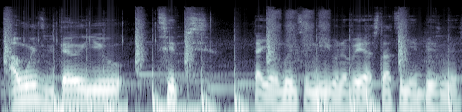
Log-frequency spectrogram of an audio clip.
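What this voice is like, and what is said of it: Nigerian English accent. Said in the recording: “You probably already know because of my accent where I'm from ... I'm Nigerian”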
